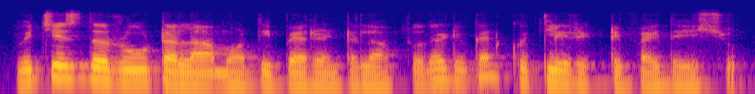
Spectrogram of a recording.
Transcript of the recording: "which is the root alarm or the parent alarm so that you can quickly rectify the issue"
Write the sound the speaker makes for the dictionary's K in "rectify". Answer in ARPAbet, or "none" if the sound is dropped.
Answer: K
